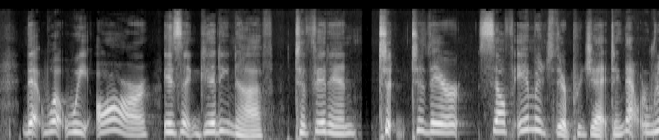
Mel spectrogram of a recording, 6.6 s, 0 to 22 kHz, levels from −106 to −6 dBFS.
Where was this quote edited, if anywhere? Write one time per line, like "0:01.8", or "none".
0:01.6
0:03.7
